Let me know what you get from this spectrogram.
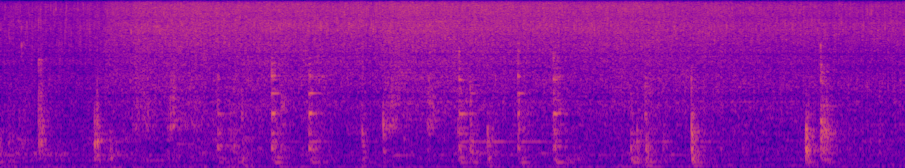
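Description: Chopped onion and tomato sizzling in oil in a non-stick pan while a spatula stirs in freshly added turmeric and red chilli powder, with irregular scrapes and taps of the spatula on the pan. The sizzle grows louder about a second in as the mixture is turned.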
